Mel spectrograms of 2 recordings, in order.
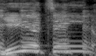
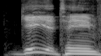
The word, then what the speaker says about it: guillotine: Is it guillotine or guillotine? Guillotine from the French perspective, but a lot of people say guillotine.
